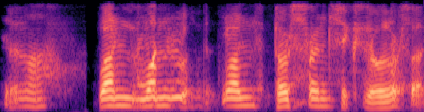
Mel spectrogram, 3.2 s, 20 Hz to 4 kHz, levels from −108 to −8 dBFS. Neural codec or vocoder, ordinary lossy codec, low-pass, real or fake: codec, 16 kHz, 1 kbps, FreqCodec, larger model; none; 3.6 kHz; fake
